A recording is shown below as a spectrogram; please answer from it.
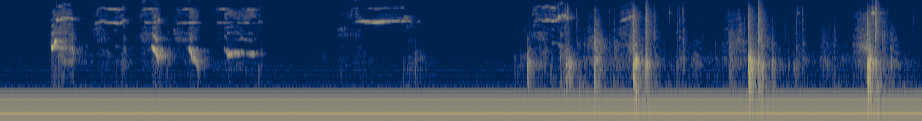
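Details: Angry dog vocalizing indoors: high, squeaky yelps with falling pitch at the start, a pause, then a series of loud, broad, harsh barks spaced about a second apart.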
